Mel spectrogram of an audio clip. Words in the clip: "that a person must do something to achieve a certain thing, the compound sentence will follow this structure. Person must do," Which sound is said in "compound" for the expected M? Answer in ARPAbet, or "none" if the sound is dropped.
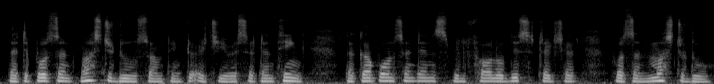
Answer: none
